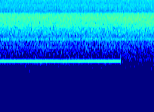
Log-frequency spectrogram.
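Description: Near silence: a pause between spoken words, with only a barely audible steady tone that stops shortly before the end.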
